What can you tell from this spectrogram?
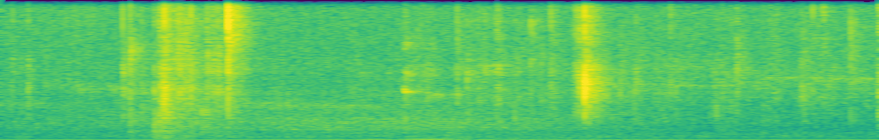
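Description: Small kitchen knife cutting a garlic clove on a wooden cutting board: three short crisp cuts and taps, with a little handling of the clove in between.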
